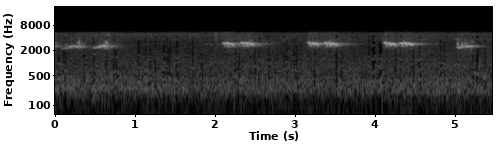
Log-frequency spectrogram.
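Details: Woodnymph hummingbird calling: high, thin whistled notes, some paired, coming in short bursts about once a second after a pause, over a faint steady hiss.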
